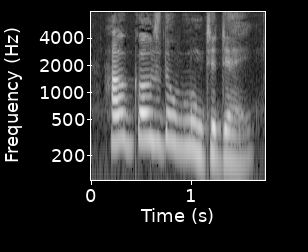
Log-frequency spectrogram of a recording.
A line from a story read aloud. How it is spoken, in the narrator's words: he cried cheerily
